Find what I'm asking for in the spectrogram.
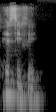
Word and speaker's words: Recife: So you call it Recife, how do you say it? – Yeah, Recife. Recife. Oh yeah, so that's because it's spelled like Recife, which is how I've been saying it the whole time.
